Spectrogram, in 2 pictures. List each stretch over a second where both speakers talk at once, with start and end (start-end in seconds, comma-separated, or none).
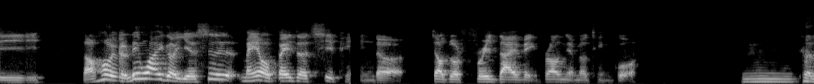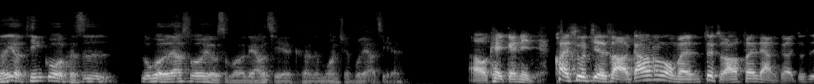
none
